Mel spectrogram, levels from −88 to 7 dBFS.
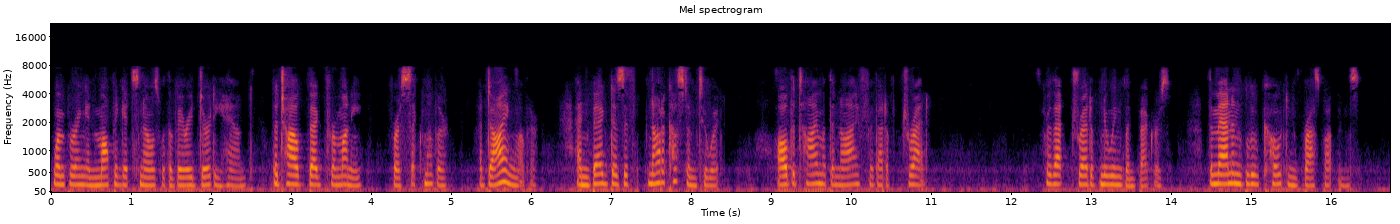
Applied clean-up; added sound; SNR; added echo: none; none; none; none.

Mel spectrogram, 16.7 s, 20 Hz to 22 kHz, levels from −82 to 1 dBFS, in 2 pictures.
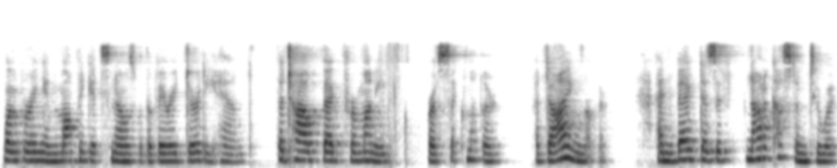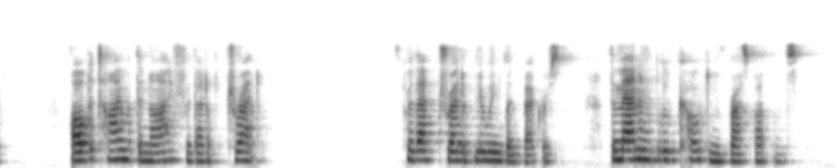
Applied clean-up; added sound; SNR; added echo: neural mask model DeepFilterNet 3.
